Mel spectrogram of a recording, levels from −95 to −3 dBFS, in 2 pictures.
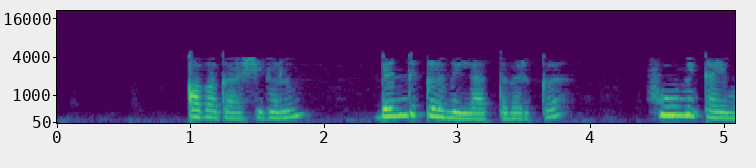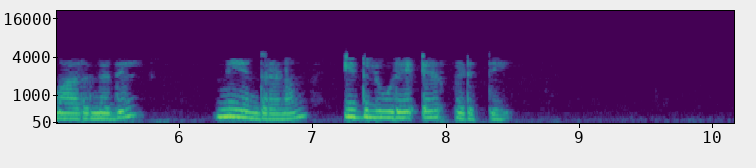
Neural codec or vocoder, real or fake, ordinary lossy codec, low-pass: none; real; AAC, 16 kbps; 7.2 kHz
